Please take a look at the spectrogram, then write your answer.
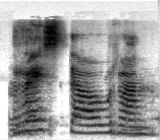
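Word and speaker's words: restaurante: e at the end one strong r at the lead off and a single flap at the end restaurant and you'll hear this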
